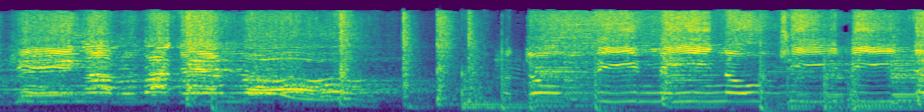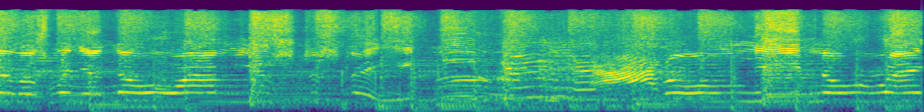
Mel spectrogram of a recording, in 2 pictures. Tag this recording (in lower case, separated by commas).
music, rock and roll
